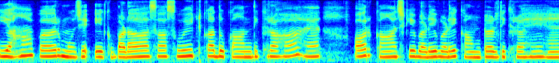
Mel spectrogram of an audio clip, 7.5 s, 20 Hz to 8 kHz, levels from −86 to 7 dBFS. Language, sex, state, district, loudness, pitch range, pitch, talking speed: Hindi, female, Bihar, West Champaran, -15 LUFS, 225-245 Hz, 235 Hz, 160 wpm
